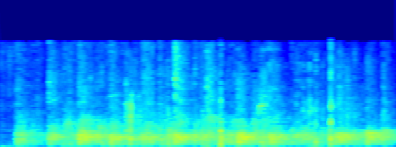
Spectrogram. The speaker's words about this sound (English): So a round of applause for you guys.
